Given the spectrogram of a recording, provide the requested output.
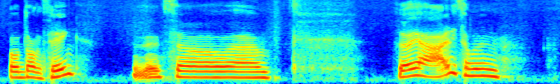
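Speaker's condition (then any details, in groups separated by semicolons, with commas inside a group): Down syndrome; present since birth; age 43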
